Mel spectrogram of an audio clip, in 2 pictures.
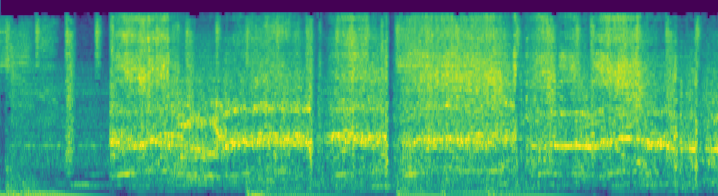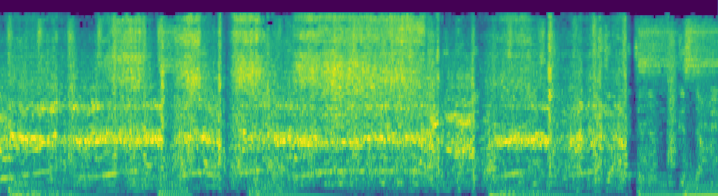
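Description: Drift car tyres squealing in a long continuous screech as the car slides sideways, its engine revving up and down as the driver works the throttle. It starts about a second in and cuts off just before the end, over background music with a steady bass beat.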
